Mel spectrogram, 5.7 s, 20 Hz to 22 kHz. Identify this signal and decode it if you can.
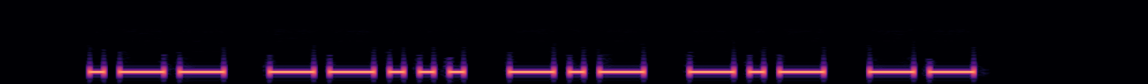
Morse code, heard as a keyed tone, about 16 wpm, 600 Hz. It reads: W7KKM
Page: Kaldesignaler 16 wpm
